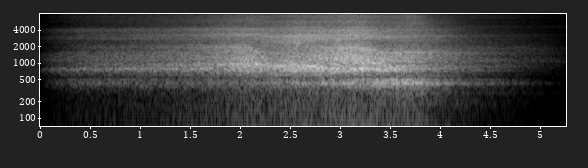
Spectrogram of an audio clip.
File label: Whispers Tense; Silent Hill Downpour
